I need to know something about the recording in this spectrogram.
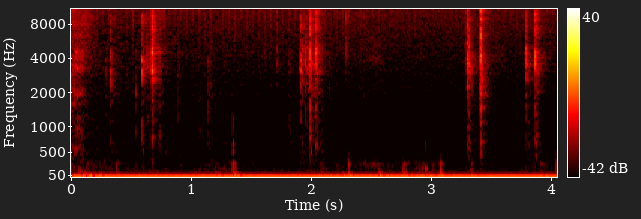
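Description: Computer keyboard keys being typed in short irregular keystrokes while a date is entered in digits.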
